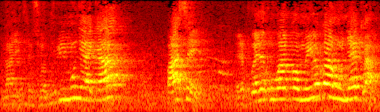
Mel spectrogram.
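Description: A man's voice: very high-pitched, big pitch swings, normal speed, sharp tone, heavily acted. A man in an amateur stage farce playing an indignant, blustering father with a declamatory delivery, recorded in an echoey hall. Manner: declamatory, theatrical. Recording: echoey hall from far off, noisy audience.

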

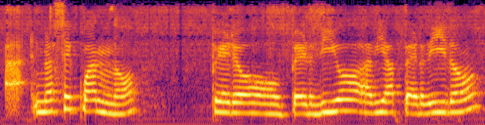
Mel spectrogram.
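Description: A woman's voice: mid-range voice, fairly even intonation, slow, slight background noise, low-quality recording. A young woman co-hosting a radio show, chatting casually in a slangy, rambling, jokey way. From Argentina.

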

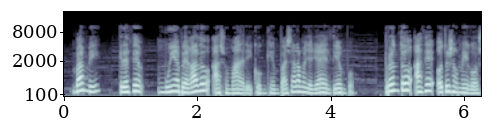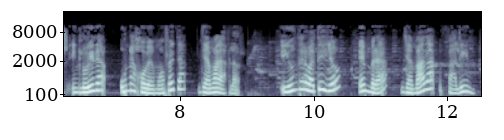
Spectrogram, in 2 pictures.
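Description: A woman's voice: a little high, warm tone, dry recording. A woman reading a scripted story summary as a narrator.

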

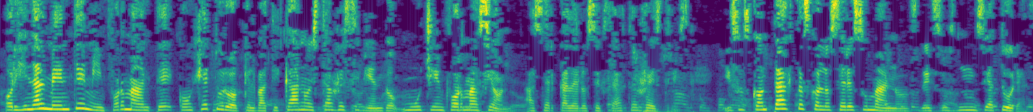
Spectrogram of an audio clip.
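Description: A woman's voice: on the high side, moderate pace. A woman presenting radio news, reading scripted headlines and reports. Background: music.

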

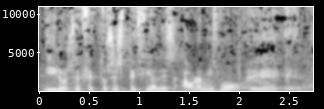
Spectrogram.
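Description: A man's voice: a little high, normal speed. A man with an accent from Spain, chatting casually as a radio interviewer. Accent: Spanish, from Spain.

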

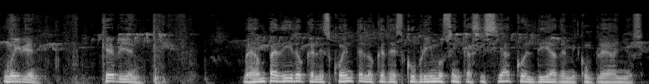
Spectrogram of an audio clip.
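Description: A man's voice: mid-range voice, background noise, close to an everyday voice. Fatherly priest and teacher played by a man. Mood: fatherly, content. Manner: fatherly, unhurried, addressing followers affectionately. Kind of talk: radio drama acting. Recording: birdsong ambience behind the voice.

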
